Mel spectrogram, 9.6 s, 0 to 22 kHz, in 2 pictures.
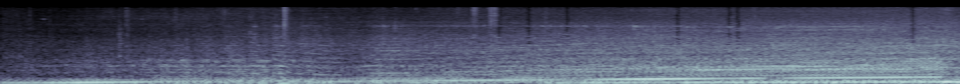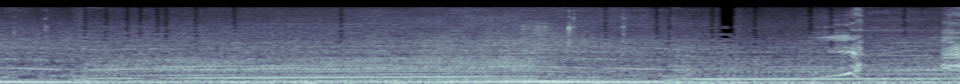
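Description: An Austin Healey 3000 at full throttle with the top down, its engine revving hard and climbing through the gears with rising pitch, loud and close over steady wind noise.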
